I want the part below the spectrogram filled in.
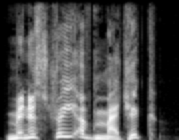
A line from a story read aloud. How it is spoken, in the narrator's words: bellowed Uncle Vernon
